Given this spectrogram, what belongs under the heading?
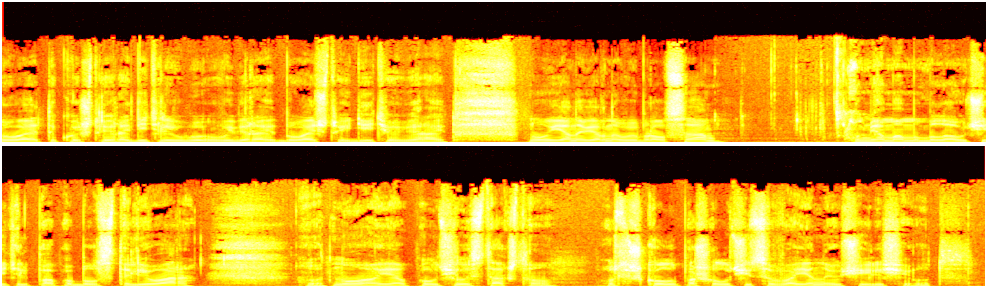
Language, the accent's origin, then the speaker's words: Russian; Sverdlovsk Oblast, Russia; born there; я родился в Свердловской области, а вот... Мой отец, дед, прадед, они родились здесь, на территории Пермской земли.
